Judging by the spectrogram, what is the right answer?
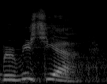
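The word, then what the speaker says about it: Burisma: with the burmese executives so this uh buremicia bermucia they say pronounce it bericia a real beautiful company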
